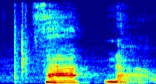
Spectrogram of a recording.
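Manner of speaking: FA NOW spoken as two separate syllables. Shown as a demonstration. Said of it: "That's a syllable".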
